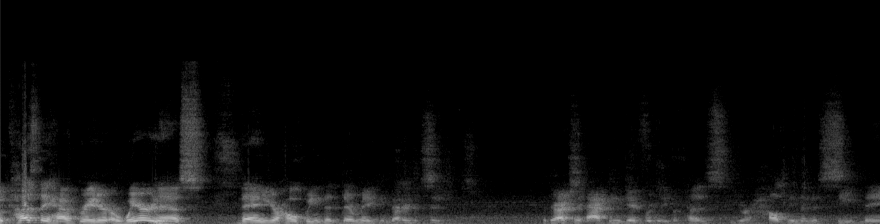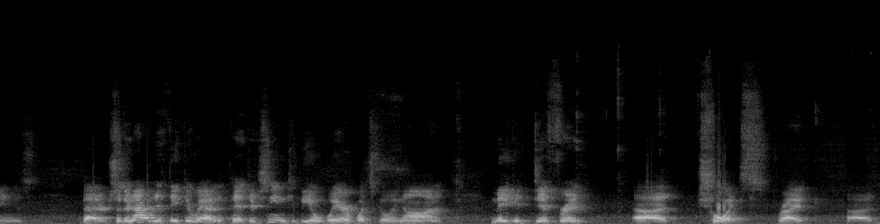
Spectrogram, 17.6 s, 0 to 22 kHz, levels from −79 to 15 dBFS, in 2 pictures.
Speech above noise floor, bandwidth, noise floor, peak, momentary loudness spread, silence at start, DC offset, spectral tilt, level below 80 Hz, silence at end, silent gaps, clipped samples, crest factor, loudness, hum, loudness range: 28 dB; 13.5 kHz; -48 dBFS; -6 dBFS; 20 LU; 0 s; under 0.1%; -6 dB/octave; -52 dBFS; 0 s; none; under 0.1%; 14 dB; -20 LUFS; none; 8 LU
